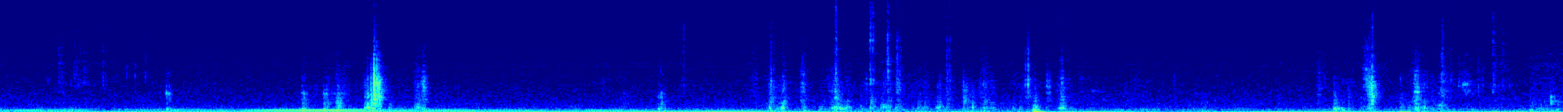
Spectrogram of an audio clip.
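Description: Faint clicks and taps of small RC crawler driveshaft parts and pins being handled, with a sharper click about two seconds in and another about five seconds in, over a low steady hum.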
